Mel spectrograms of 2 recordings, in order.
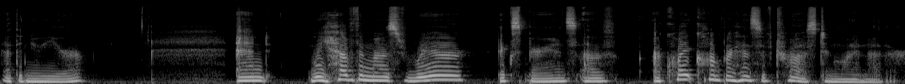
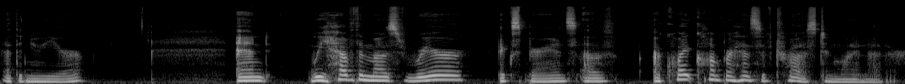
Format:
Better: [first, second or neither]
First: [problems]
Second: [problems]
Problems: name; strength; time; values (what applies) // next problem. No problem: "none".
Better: second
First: distortion; slight; 10 dB below the speech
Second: none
